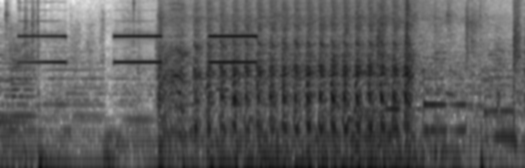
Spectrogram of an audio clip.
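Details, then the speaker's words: Honda/Acura with Rayspec Dual Main Relay kill switch installed: starter cranks steadily about four beats a second with foot on pedal but engine never fires, as the kill switch cuts the signal to prevent theft. "And now we have the kill switch off as foot's on the pedal."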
